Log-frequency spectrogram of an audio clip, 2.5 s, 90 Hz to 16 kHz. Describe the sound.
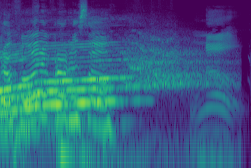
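A Formula 1 race car sound effect: a loud, high engine scream rich in stacked harmonics, its pitch wavering and sliding, with a brief arching whine late on before it cuts off abruptly.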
